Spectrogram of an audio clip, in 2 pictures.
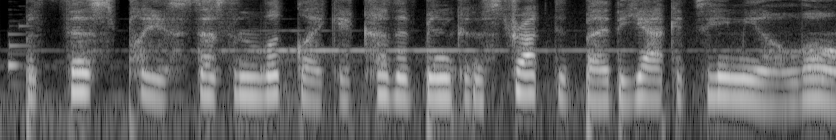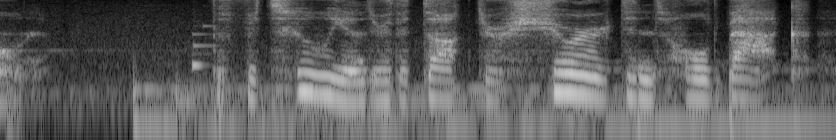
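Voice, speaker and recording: Casting: woman playing wise girlish deity for fantasy game, high soft voice, composed and inquisitive, music underneath. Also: steady tone, natural voice. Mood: explanatory. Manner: measured, analytical, articulate. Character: calm, wise, inquisitive young girl-like deity. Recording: music behind the voice.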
